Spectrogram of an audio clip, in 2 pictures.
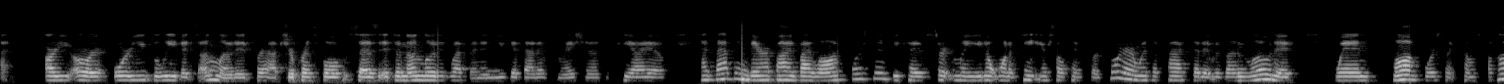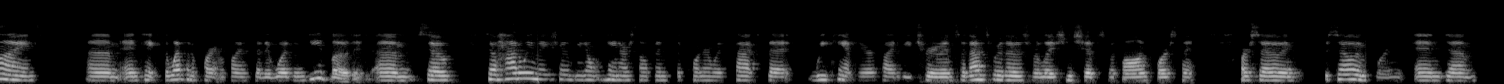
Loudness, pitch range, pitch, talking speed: -25 LUFS, 175-200 Hz, 185 Hz, 215 wpm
